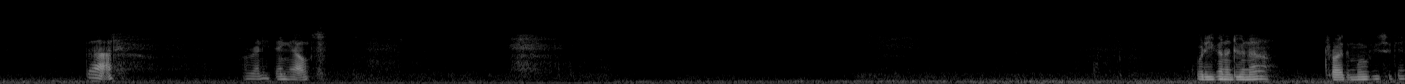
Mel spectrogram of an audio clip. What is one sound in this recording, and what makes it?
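A man speaks in short, quiet phrases close by.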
